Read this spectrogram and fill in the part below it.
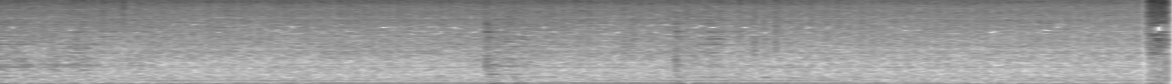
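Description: Mushrooms cooking in a pan give a steady, soft sizzle and hiss with faint crackles and a couple of stirring scrapes, continuous and fairly quiet throughout.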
